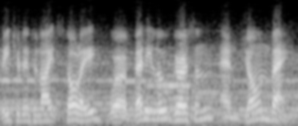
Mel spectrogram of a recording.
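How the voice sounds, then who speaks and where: A man's voice: a little high, animated, moderate pace. A man working as a radio announcer, reading sponsor messages and credits in a polished, formal 1940s style. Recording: tinny band-limited old radio broadcast with music. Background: music.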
